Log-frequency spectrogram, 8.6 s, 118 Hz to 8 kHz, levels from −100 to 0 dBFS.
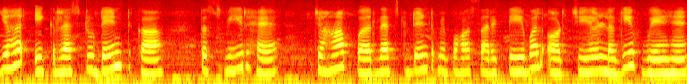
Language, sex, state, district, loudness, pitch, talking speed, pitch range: Hindi, female, Bihar, Vaishali, -19 LUFS, 225 Hz, 130 wpm, 210-250 Hz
